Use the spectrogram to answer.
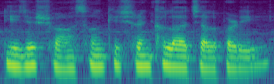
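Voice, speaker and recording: A man giving a devotional guided meditation discourse as a spiritual teacher, solemn and deliberate, speaking in short phrases with long pauses. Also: mid-range voice, level tone, dark tone, faint music behind, poor audio. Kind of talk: slow devotional meditation discourse with chanted verses.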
